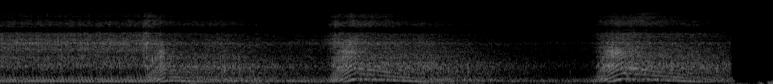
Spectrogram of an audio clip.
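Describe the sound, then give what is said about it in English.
The engine of a high-mileage inline-four motorcycle runs at a steady, fairly quiet idle, broken by three throttle blips whose pitch rises and then sinks back before the sound cuts off. “That already sounds like a Yamaha startup. Okay, go starting on. Motor.”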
